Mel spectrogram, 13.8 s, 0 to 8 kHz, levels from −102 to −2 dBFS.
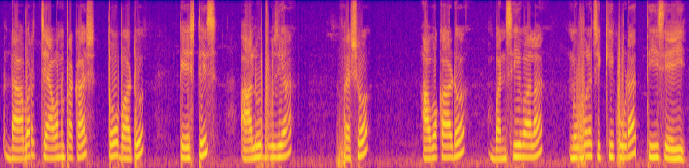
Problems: none marked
